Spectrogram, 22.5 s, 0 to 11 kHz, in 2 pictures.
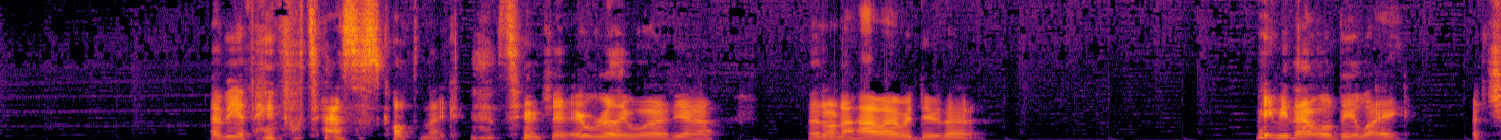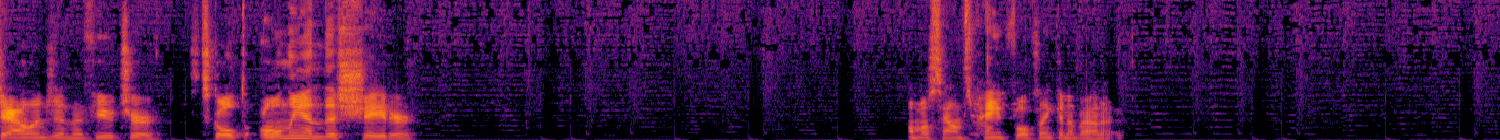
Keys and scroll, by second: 4.2 s, 15.9 s, 22.4-22.5 typing.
